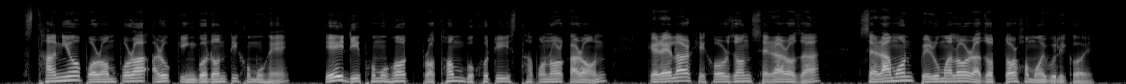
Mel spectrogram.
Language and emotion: Assamese, neutral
